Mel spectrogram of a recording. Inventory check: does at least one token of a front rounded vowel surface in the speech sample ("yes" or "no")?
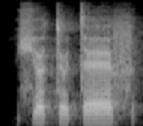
yes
